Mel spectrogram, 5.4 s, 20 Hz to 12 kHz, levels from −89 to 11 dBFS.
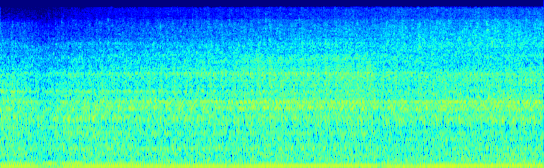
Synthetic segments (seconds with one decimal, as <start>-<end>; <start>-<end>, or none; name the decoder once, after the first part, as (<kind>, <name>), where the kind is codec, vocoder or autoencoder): none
